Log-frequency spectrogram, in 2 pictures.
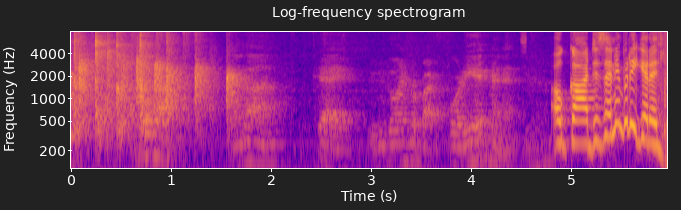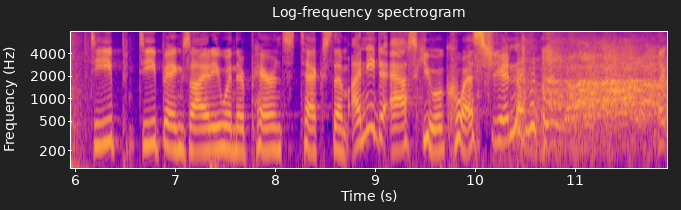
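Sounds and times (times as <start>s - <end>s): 
scattered clapping from a small audience: 0.0s - 1.9s
speech: 3.5s - 11.9s
laughter: 10.4s - 11.9s.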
